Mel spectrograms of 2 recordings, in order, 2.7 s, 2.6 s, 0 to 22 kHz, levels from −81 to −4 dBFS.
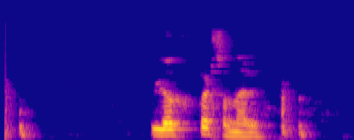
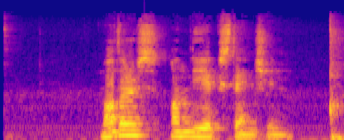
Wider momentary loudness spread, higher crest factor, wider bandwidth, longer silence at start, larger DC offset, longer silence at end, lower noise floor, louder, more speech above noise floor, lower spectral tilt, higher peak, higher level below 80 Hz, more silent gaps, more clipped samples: first, 24 LU vs 14 LU; first, 20 dB vs 12 dB; second, 9 kHz vs 14.5 kHz; about the same, 0.15 s vs 0.05 s; neither; first, 0.35 s vs 0 s; first, -76 dBFS vs -44 dBFS; second, -19 LUFS vs -11 LUFS; first, 58 dB vs 33 dB; first, -8 dB/octave vs -4.5 dB/octave; about the same, -2 dBFS vs 0 dBFS; second, -68 dBFS vs -38 dBFS; neither; neither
